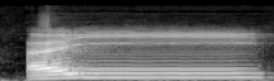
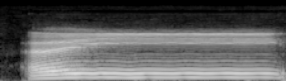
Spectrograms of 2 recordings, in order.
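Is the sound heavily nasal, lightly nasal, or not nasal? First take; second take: not nasal; lightly nasal. First: The sound has no nasal resonance at all. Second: The sound has a light, pleasant nasal resonance. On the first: The speaker calls it wrong. "dengung tak ada" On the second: The speaker calls it right. "dia sampai ke hidung itu bunyinya itu"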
